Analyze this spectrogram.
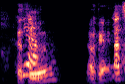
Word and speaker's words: Cthulhu: If you like Cthulhu, if that's the right way to pronounce it, or did I say it right? I think so. Cthulhu. Cthulhu.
